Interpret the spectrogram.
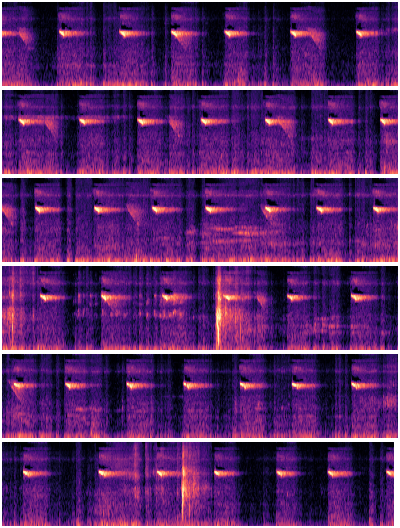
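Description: A bird chirping over and over in a steady rhythm, a short high note about three times every two seconds. Two brief louder noises break in, one a little past the middle and one near the end.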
